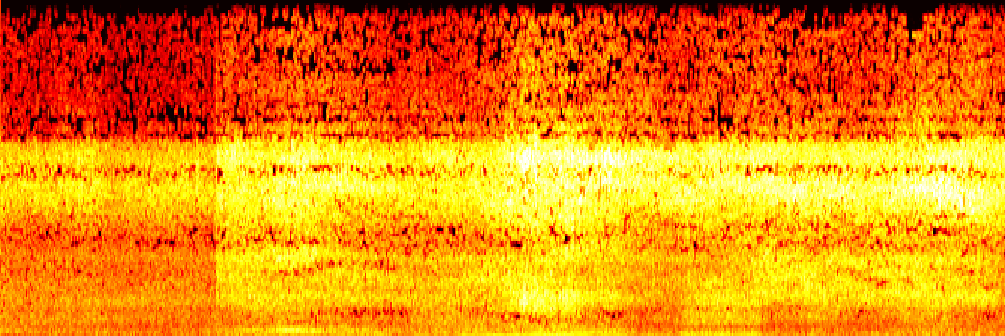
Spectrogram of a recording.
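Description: Street traffic: a motor vehicle's engine rumbles past close by, growing to its loudest about halfway through and then fading into the steady hum of the road.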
